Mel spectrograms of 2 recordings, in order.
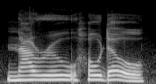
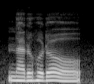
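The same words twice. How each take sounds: First: The r is a rolled-back English r. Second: The r is a quick Japanese tap. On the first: The speaker calls it wrong. "Naruhodo is what you would get" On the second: The speaker calls it right. "Instead of naruhodo"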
